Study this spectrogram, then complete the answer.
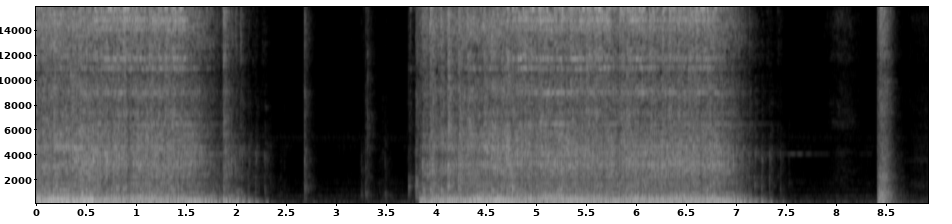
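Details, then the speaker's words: Rebuilt Stihl 026 chainsaw: runs a couple of seconds, dies, refires briefly and fades, won't hold idle. Owner suspects the jet settings or a bad carb with debris behind the Welch plugs, also an air leak; considering removing timing advance. "okay friends so the way the saw is is it runs okay it starts for now we'll see how it starts tomorrow I'll try it again tomorrow but it's not it's not ideal friends"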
